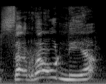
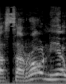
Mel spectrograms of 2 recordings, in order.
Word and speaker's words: Sarraounia: Now, today we are talking about Sarraounia, Mangou. Sarraounia, Mangou. Now, those of you who speak Hausa, Sarraounia will not be a big term for you. Sarraounia simply means a female chief.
